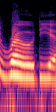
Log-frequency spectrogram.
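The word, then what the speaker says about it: Roadeo: It's spelled R-O-A-D-E-O. I like it. Well, we have that too. Yes. That's rodeo.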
